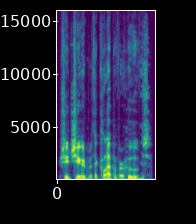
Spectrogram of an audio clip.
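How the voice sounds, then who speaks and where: A man with an extremely deep voice narrates a story from a script. The recording is dry and close, with little room sound. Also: flat delivery, normal speed, bright, forceful tone, no echo.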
